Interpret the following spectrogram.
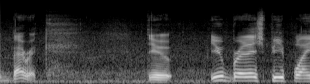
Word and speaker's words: Berwick: Berwick has a silent W, so it's Berwick.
